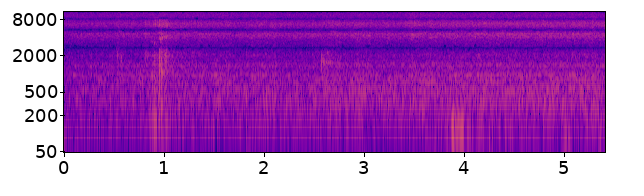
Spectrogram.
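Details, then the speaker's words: 1990s Emerson Tristar "Air Design" ceiling fan on high: steady whir with a rough, gritty rumble of bearing noise (quiet on low) and a quick spin-down; owner suspects something stuck in the bearing but found nothing. "And you can definitely hear the bearing noise. Spin down. And spin down is quick. It's almost like something is stuck in the bearing, but I couldn't find anything."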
